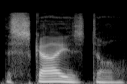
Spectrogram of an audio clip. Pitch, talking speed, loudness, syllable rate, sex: 105 Hz, 190 wpm, -17 LUFS, 3.5 syllables/s, male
